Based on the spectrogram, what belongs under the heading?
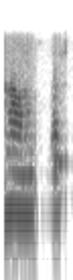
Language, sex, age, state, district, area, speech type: Sanskrit, female, 18-30, Kerala, Thrissur, urban, conversation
